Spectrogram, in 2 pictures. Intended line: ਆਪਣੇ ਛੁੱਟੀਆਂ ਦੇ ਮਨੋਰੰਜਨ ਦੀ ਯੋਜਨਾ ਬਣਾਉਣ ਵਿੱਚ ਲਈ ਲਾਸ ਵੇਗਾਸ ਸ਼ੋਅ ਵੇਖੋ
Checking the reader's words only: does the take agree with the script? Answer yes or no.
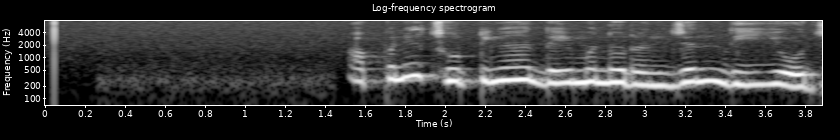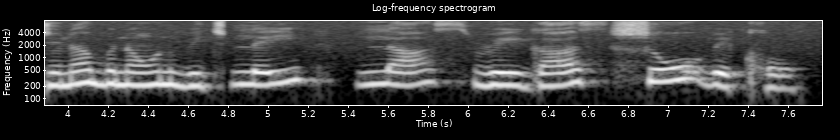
yes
